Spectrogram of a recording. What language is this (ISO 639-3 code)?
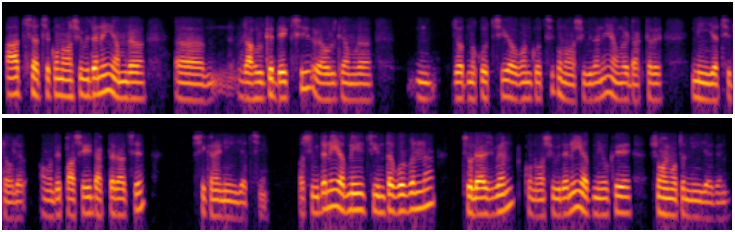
ben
